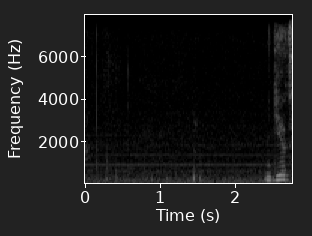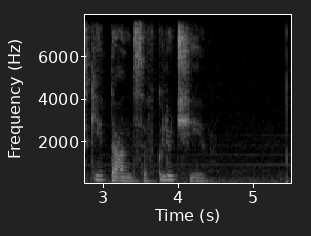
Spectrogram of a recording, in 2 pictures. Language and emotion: Russian, neutral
